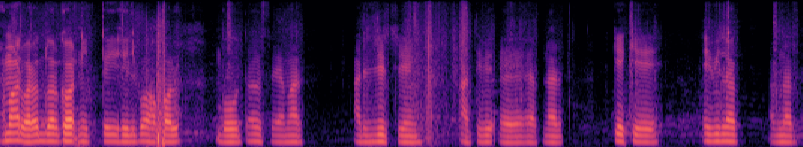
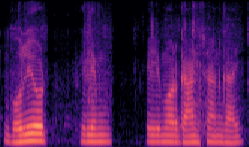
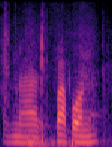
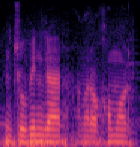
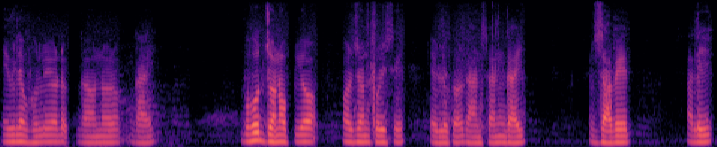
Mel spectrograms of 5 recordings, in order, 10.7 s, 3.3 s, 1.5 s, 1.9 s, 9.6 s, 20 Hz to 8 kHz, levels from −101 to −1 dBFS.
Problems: background sounds at intervals, background conversations at intervals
